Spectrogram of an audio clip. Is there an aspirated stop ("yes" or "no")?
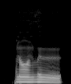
no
